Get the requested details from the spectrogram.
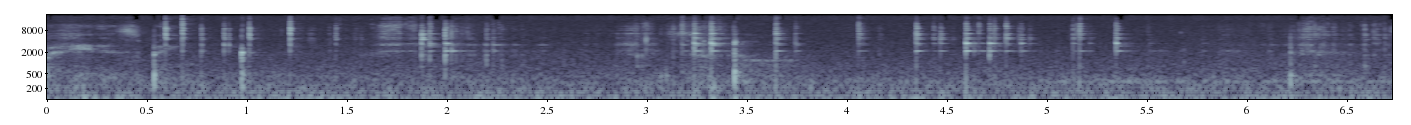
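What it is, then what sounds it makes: Glass Christmas bauble. A textured, clear pink glass Christmas bauble is handled and tapped, giving many short, bright clinks and light glassy taps with faint handling rustle between them.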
